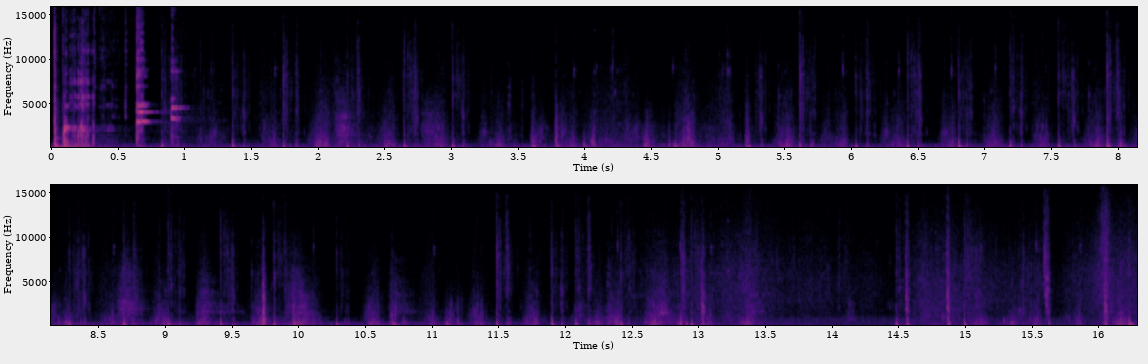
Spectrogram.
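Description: Footsteps crunch and scuff on the floor and on gravel.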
